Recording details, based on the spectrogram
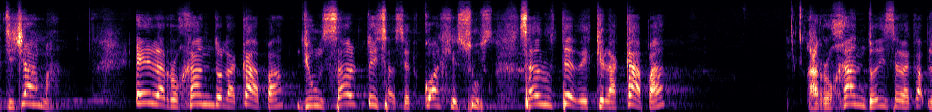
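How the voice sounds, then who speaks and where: A man's voice: high-pitched, darkish tone. A man preaching a sermon as pastor, firing rhetorical questions at the congregation. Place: church.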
